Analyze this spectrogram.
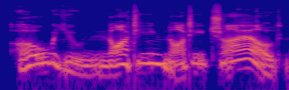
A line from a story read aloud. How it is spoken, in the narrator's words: cried indignantly, for she knew what it was to have a dripping umbrella about your ears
